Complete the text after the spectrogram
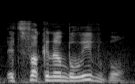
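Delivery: usual speaking voice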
